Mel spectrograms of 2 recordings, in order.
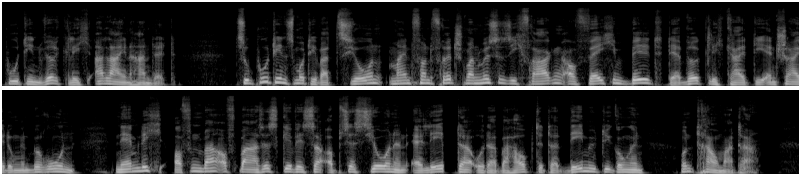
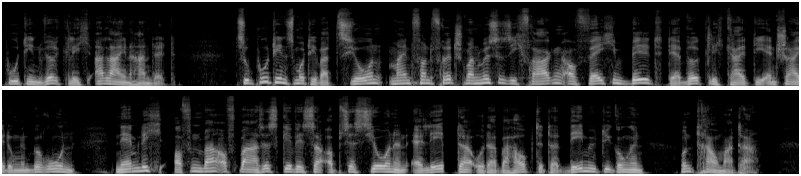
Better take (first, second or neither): neither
